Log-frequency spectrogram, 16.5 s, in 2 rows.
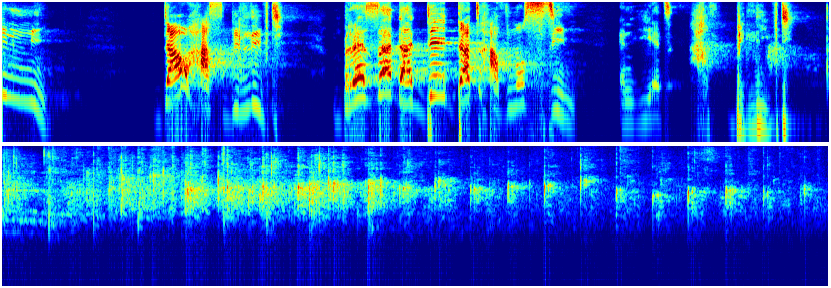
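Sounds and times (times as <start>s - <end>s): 
speech: 0.3s - 0.6s, 1.6s - 7.9s
audience clapping: 8.2s - 16.5s.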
